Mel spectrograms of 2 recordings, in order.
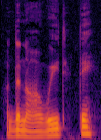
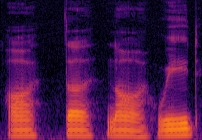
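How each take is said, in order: First: Said in the usual way. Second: No weed stretched slowly with weed drawn out; careful slow teaching of no weed; slow pronunciation. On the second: Shown as a demonstration. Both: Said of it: "like this".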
